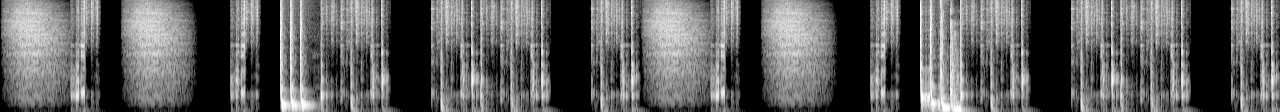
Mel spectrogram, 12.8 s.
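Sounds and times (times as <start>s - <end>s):
percussion loop: 2.8s - 3.2s, 9.2s - 9.7s.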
